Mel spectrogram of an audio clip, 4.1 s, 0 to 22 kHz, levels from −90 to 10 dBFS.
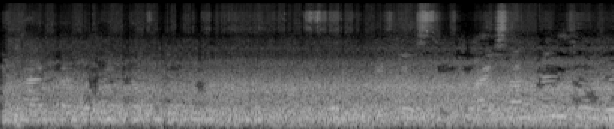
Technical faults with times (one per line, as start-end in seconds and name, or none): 0.00-0.04 speech suppressed in double talk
